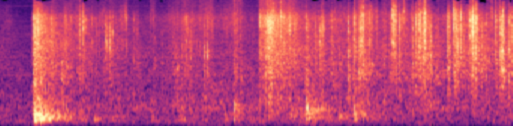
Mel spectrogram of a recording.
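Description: Sheets of paper rustling and crackling as they are handled and unfolded, starting with a sudden loud rustle just after the beginning.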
